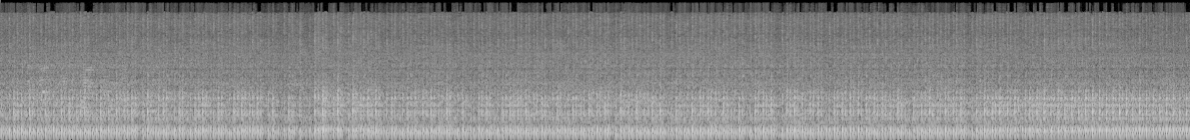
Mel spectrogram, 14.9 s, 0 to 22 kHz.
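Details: 2020 Harley-Davidson Road Glide Special Milwaukee 8 after S&S 475C cam install, D&D Billet Cat 2-into-1 exhaust, first cold start: deep loping V-twin idle, even lumpy beat at fast cold-start speed, no ticking or knocking; normal cold start idle.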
